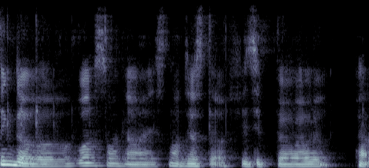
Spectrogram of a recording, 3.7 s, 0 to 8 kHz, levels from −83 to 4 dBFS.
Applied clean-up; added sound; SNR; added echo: neural mask model DeepFilterNet 3.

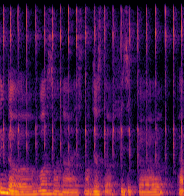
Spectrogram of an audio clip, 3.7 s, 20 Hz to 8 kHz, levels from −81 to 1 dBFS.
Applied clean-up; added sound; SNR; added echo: none; Mechanisms / Bicycle; 16 dB; reverberation time 0.9 s.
